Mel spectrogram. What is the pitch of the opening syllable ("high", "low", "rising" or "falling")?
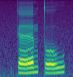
rising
